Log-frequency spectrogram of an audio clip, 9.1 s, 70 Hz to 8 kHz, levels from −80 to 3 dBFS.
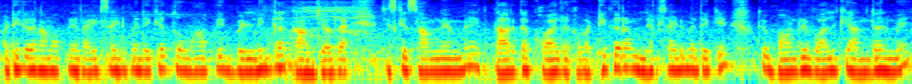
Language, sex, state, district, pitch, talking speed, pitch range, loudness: Hindi, male, Bihar, Katihar, 155 Hz, 265 wpm, 145-165 Hz, -17 LUFS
